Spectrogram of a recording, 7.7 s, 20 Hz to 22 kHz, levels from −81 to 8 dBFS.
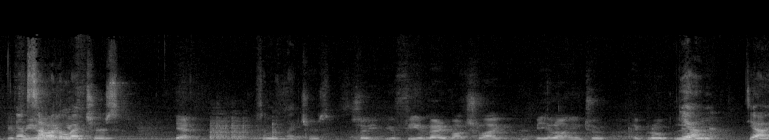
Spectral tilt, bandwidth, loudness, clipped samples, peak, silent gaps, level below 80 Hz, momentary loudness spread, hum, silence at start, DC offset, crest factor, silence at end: -4 dB/octave; 17 kHz; -26 LUFS; under 0.1%; -4 dBFS; none; -60 dBFS; 18 LU; none; 0 s; under 0.1%; 22 dB; 0 s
